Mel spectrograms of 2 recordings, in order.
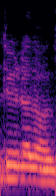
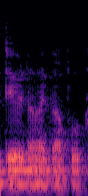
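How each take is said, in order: First: Said in the usual way. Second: Much lower, quoting her father's instruction; imitating father. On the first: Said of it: "My father said". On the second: Quoting her father's order to pull more cards, in a deep mock voice. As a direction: drop way down to mimic the father. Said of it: "but he says".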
